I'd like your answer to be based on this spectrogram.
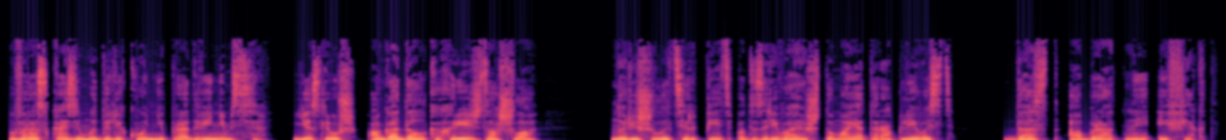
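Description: A woman narrating a first-person story in a measured, reflective way. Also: lowish voice, a little mellow, no room sound, studio quality. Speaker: audiobook narrator.

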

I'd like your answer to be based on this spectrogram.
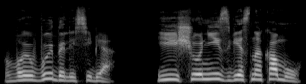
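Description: A woman reading the lines of a cold, stern male bodyguard in a clipped, flat manner. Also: mid-range voice, moderate pace, no room sound, studio quality, natural voice.

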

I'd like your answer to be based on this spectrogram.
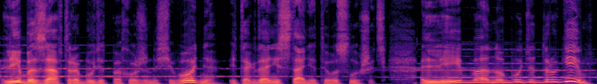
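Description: A cold male inner voice that questions and warns, unhurried and insistent. The voice is gravelly and swoops widely from low to high. Faint music sits behind it in this audio drama. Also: huge pitch swings, a little mellow, heavily acted. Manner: slow, rising, insistent.

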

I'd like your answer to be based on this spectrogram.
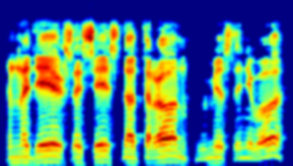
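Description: A man doing a gruff, phlegmatic old admiral. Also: fairly low pitch, slow, no echo. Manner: calm, gruff, dry. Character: phlegmatic tough older male admiral. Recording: dull lo-fi dry recording.

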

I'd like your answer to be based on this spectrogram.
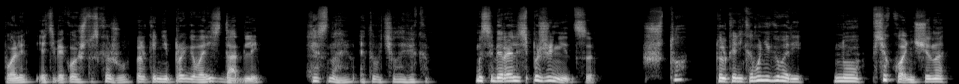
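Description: A man's voice: medium pitch, expressive, fairly quick, breathy edge, voice pushed up. A man reading an audiobook voices a nervous, secretive young woman who talks in a flustered, pleading way. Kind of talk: audiobook character voice.

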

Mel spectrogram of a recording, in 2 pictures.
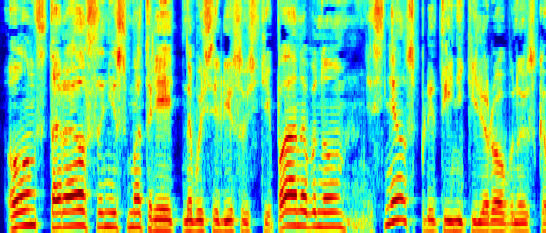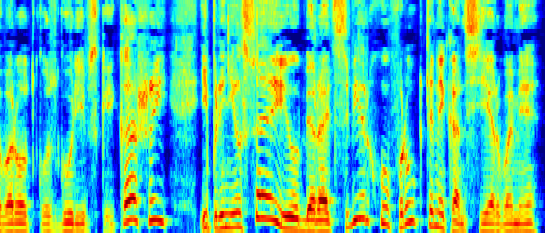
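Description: A man reads a classic story aloud in an expressive, dramatic way. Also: mid-range voice, moderate pace, few pauses. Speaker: narrator. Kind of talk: literary audiobook reading.

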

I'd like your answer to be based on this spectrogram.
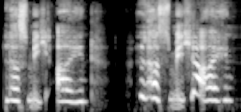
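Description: A woman's voice: very high-pitched, flat delivery, takes it slowly, gravelly, fairly bright tone, no room sound, clean studio sound, pitched above the performer's own voice, full character voice. A woman voicing a wailing little ghost girl. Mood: pleading. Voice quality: sobbing, whispery.

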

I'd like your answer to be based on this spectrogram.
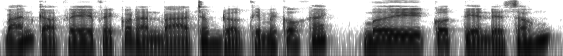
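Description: A glib, scheming husband from a spoken story, read out by a male narrator in his own steady voice. He talks smoothly and persuasively, always trying to win people over. The sound is dry and close, with no room around it. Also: mid-range voice, normal speed, no echo, natural voice. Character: smooth-talking scheming husband, a con man.

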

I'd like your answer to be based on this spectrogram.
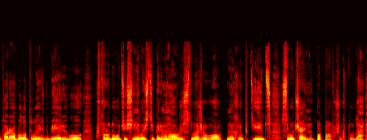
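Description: A man narrating a storybook in an animated, expressive reading. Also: medium pitch, no room sound, studio quality.

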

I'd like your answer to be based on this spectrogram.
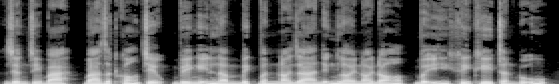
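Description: A man narrating an audiobook novel in a steady, measured reading. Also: medium pitch, dry recording, clean studio sound.

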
